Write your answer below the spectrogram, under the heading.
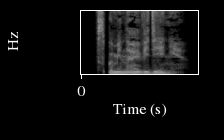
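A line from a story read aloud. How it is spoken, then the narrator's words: Sigh. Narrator (Russian): вздохнула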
